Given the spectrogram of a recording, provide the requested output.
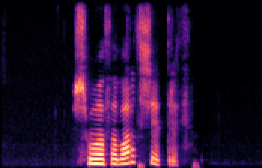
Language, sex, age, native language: Icelandic, female, 20-29, Icelandic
